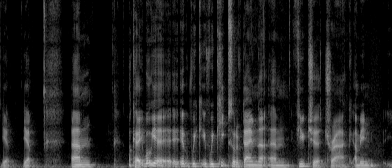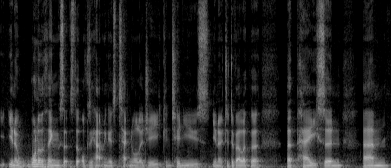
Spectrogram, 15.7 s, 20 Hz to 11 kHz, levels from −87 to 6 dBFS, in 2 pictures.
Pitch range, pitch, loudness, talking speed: 100-125 Hz, 110 Hz, -26 LUFS, 155 wpm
